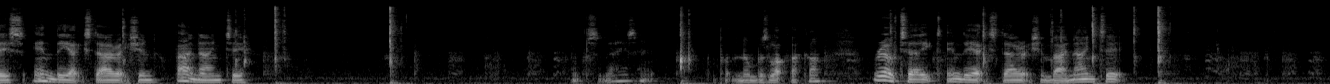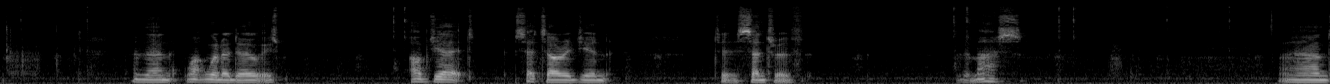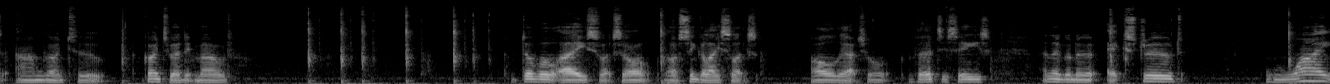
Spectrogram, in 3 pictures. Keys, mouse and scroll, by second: 1.0 x, 2.2 Page_Up, 2.6 Insert, 3.7 Return, 6.6 Num_Lock, 8.7-11.7 typing, 11.4 Return, 13.9 shift+Return, 14.0 middle click, 17.2 click, 22.8 click, 24.8 click, 25.4 middle click, 27.6 Tab, 29.5-31.2 typing, 33.0 a, 34.7 middle click, 34.8 middle click, 35.3-35.7 scroll down 2, 35.9 middle click, 37.5 e, 39.3 y.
